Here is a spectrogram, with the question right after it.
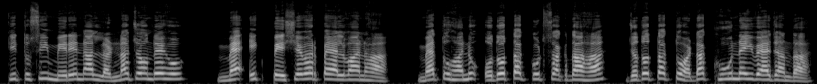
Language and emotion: Punjabi, angry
